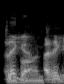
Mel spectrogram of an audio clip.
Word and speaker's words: Devon: So I see that name and I think Devin, and I was saying it wrong for the first couple of weeks. It is Devon.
